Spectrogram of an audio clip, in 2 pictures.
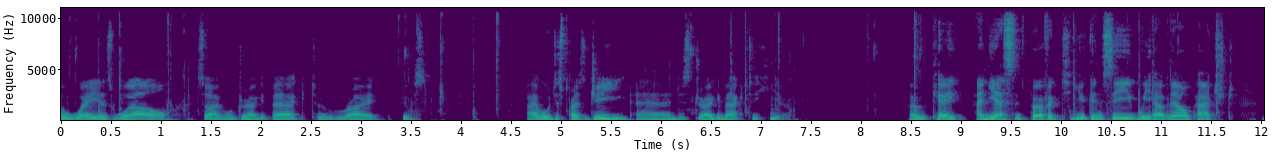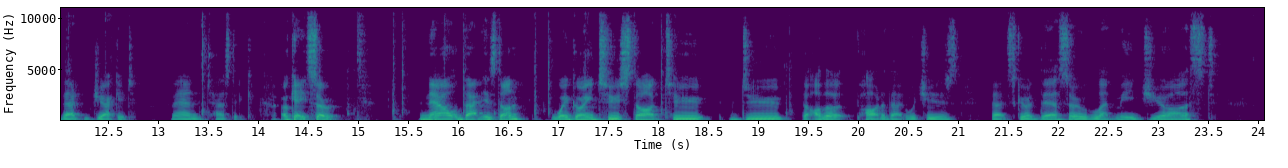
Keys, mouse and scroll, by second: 13.4 click, 14.5-14.9 middle drag, 15.4-15.7 shift+middle drag, 15.9-16.3 middle drag, 16.8-17.1 shift+middle drag, 17.9-18.5 middle drag, 18.6 middle click.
